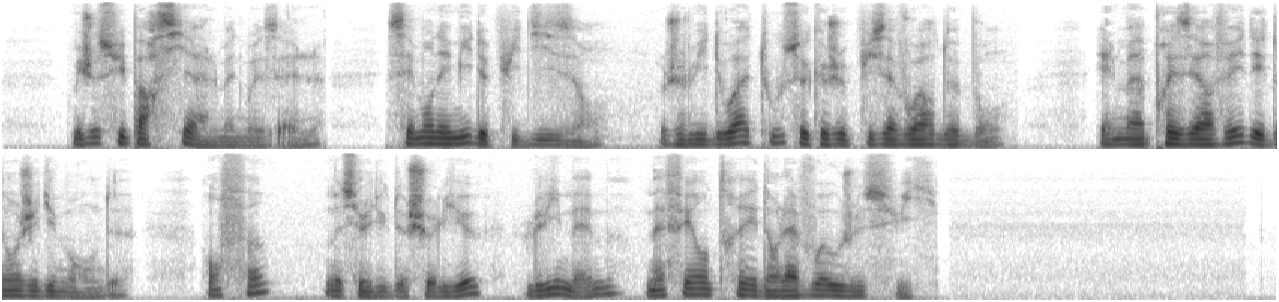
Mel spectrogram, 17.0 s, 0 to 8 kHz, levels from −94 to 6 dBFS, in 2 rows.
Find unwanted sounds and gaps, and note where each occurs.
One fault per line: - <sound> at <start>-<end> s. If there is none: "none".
none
